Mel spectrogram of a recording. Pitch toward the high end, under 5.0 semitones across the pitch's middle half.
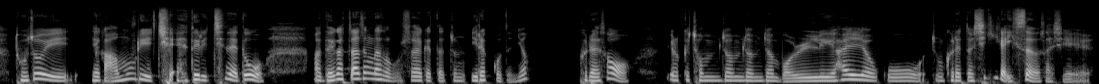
No: medium, 180 Hz; average, 4.0 semitones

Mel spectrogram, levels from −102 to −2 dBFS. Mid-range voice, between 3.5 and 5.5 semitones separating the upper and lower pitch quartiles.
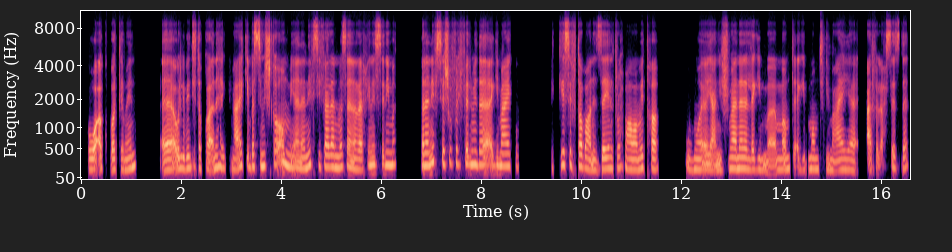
Yes: medium, 175 Hz; average, 4.5 semitones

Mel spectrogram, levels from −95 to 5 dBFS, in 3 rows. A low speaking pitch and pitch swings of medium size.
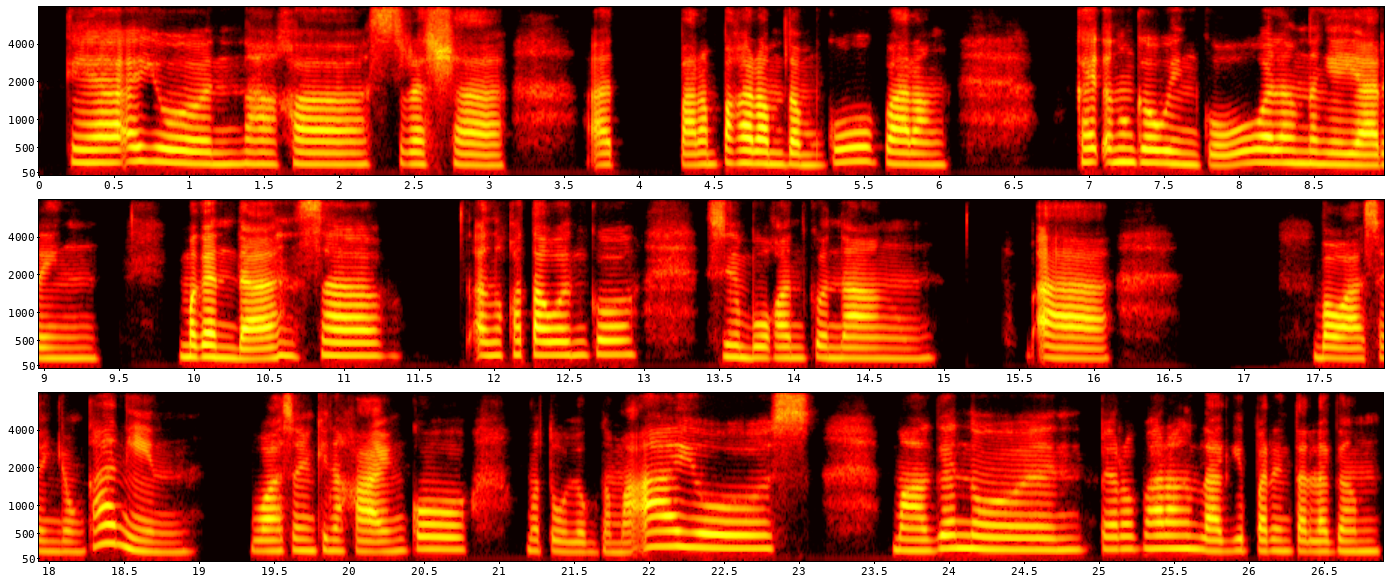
No: high, 205 Hz; average, 3.3 semitones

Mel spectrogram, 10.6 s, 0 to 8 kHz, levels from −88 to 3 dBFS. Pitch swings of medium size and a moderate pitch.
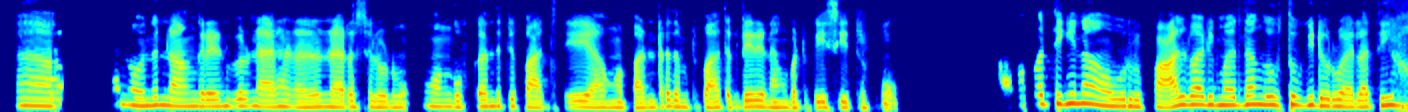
Yes: average, 4.8 semitones; medium, 170 Hz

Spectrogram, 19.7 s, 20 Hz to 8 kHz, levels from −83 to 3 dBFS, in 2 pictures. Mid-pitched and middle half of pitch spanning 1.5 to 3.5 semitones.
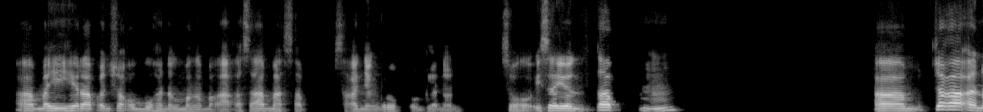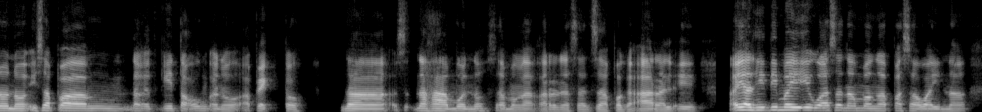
Yes: medium, 145 Hz; average, 2.8 semitones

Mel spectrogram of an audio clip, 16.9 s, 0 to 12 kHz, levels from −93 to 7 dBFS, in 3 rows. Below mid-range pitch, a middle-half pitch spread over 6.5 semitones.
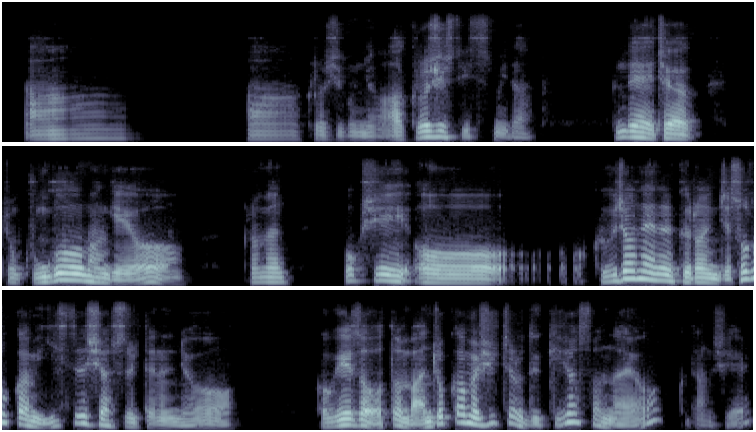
Yes: low, 110 Hz; wide, 7.3 semitones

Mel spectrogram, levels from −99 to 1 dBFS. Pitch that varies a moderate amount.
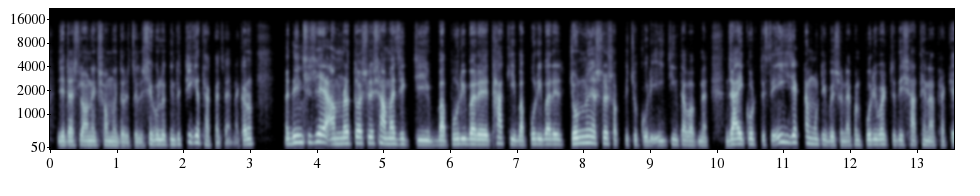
Yes: average, 4.4 semitones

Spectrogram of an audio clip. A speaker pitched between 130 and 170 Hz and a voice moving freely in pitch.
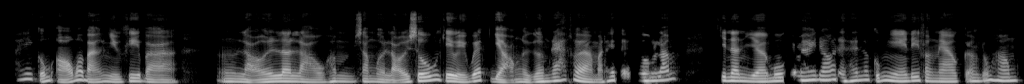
Yes: medium, 140 Hz; wide, 6.5 semitones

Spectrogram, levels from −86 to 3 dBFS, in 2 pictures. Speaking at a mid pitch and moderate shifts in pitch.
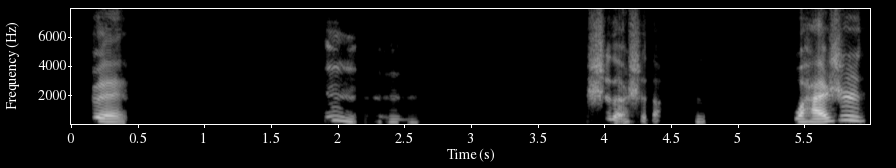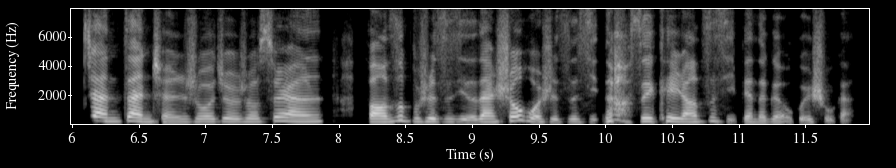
No: high, 205 Hz; average, 3.4 semitones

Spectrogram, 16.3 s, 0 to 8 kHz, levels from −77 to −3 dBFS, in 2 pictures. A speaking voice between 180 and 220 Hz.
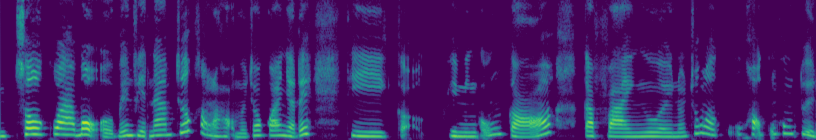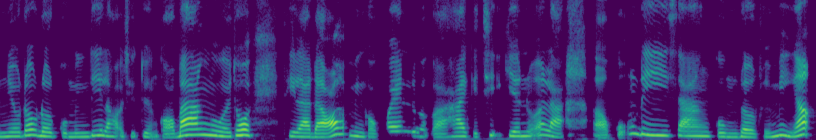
No: very high, 250 Hz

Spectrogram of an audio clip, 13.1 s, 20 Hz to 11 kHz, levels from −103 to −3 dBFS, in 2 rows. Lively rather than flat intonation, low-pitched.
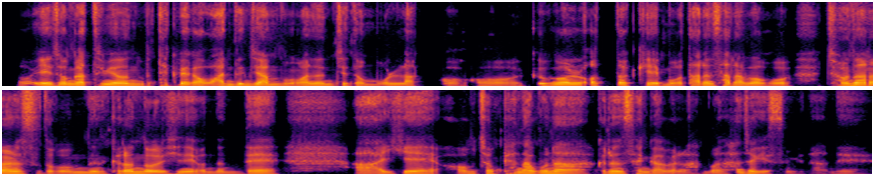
Yes: wide, 6.5 semitones; low, 120 Hz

